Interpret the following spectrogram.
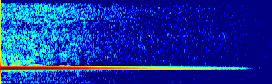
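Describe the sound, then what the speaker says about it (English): A phone's text message alert gives a single clear bell-like ding that rings out and slowly fades over about a second in a quiet setting. "I'm getting a text message."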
